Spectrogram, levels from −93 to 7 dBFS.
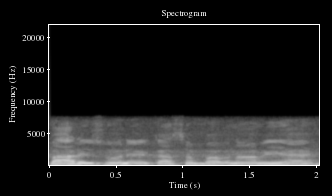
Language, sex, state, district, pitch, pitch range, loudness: Hindi, male, Bihar, Supaul, 160 Hz, 150-165 Hz, -18 LUFS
